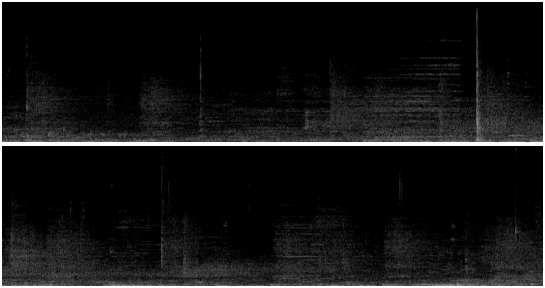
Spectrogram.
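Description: Large-hall ambience: background music over indistinct crowd chatter, with one sharp click about halfway through.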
